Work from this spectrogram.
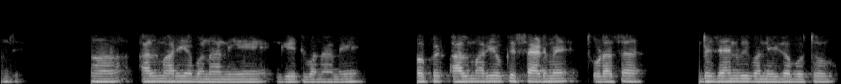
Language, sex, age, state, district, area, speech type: Hindi, male, 45-60, Rajasthan, Jodhpur, urban, conversation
